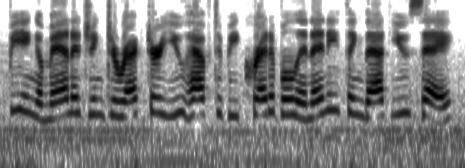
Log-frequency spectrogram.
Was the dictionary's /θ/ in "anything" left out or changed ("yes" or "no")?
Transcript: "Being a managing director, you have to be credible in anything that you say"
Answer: no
